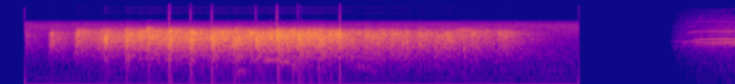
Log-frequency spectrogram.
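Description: Applause sound effect: a dense burst of clapping that starts suddenly, swells, then cuts off abruptly after about five and a half seconds.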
